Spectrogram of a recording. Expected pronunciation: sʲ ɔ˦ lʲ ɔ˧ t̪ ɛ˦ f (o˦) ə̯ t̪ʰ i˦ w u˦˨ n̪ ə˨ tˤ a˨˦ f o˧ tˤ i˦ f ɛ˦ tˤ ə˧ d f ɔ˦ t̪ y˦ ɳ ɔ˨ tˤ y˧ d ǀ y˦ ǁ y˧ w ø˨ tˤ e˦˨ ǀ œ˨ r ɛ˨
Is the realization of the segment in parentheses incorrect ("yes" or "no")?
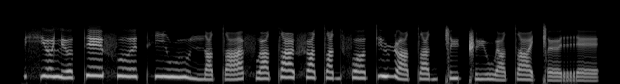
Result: no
